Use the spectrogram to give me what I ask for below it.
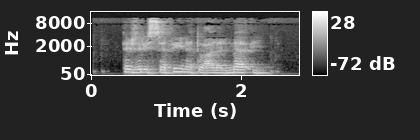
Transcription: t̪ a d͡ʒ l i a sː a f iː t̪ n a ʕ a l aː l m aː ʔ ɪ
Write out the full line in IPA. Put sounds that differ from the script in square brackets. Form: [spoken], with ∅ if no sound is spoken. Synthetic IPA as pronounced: t̪ a d͡ʒ [ɾ] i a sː a f iː [∅] n a ʕ a l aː l m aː ʔ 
